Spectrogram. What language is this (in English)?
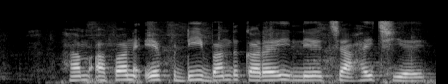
Maithili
